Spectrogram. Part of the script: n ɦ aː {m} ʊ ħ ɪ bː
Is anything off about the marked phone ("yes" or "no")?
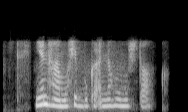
no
